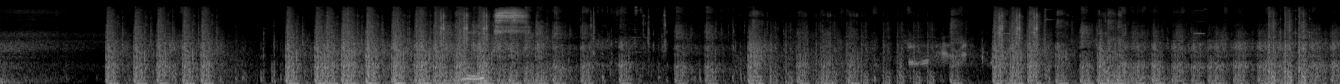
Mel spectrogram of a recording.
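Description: Gunshots crack rapidly.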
